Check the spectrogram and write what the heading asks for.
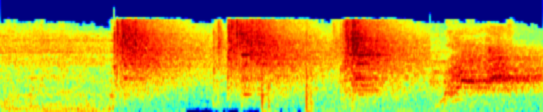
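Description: Fight sound effects in a TV drama brawl: a quick run of swishing whooshes from swung punches and kicks, with a couple of dull thuds of blows landing in the middle.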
